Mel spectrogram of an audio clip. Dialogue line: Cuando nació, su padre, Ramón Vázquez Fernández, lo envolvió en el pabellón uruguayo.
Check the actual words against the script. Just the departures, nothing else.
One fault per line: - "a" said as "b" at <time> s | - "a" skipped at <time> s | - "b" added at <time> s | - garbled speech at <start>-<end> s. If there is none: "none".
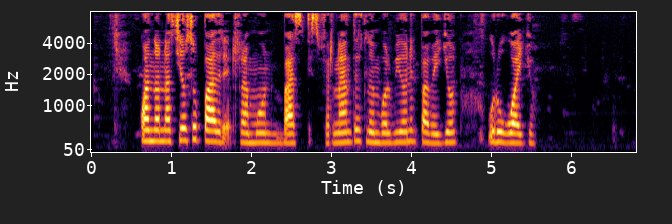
none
